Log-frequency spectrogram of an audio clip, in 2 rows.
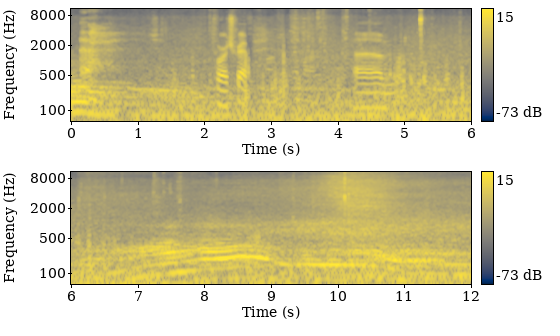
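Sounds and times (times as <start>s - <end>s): wind rumble on microphone: 0.5s - 12.0s
vehicle engine accelerating: 5.0s - 12.0s.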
